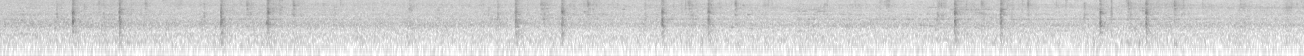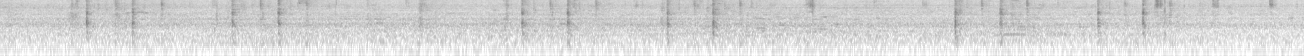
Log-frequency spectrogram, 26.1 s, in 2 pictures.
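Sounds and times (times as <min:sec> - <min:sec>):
train coaches rumbling past: 0:00.0 - 0:26.0
wheel clacks on rail joints: 0:13.7 - 0:16.4, 0:17.1 - 0:20.6, 0:22.5 - 0:25.0.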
